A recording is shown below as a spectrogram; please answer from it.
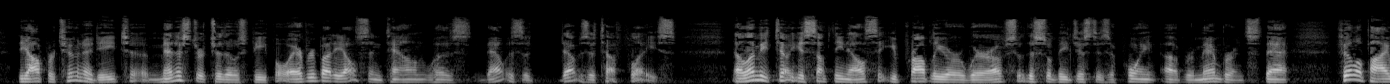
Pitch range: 115-140 Hz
